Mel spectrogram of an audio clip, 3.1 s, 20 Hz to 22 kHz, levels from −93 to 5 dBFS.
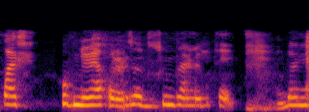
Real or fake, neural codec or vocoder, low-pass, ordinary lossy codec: fake; codec, 16 kHz, 2 kbps, FreqCodec, larger model; 7.2 kHz; none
